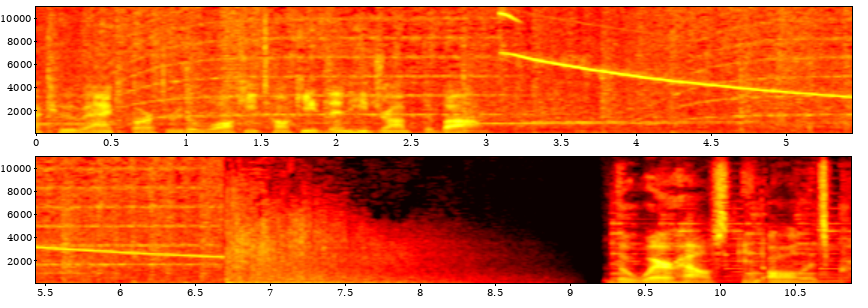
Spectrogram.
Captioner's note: crazy whistling sound effect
